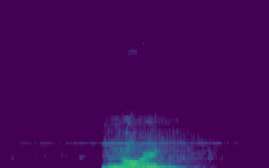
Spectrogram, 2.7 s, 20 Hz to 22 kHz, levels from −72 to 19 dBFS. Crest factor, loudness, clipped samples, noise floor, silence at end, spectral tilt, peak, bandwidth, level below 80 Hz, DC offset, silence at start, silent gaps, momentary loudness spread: 18 dB; -15 LUFS; under 0.1%; -69 dBFS; 0.9 s; -8.5 dB/octave; -2 dBFS; 7 kHz; -66 dBFS; under 0.1%; 1 s; none; 18 LU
